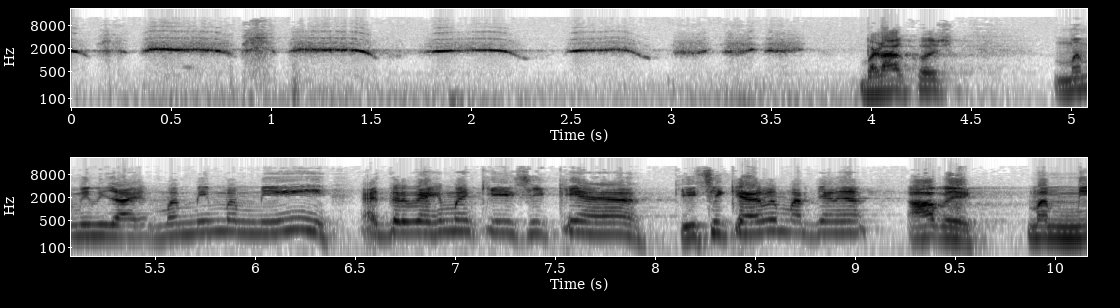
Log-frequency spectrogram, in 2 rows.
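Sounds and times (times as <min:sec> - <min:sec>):
person whistling: 0:00.0 - 0:03.8
speech: 0:04.0 - 0:10.1.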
